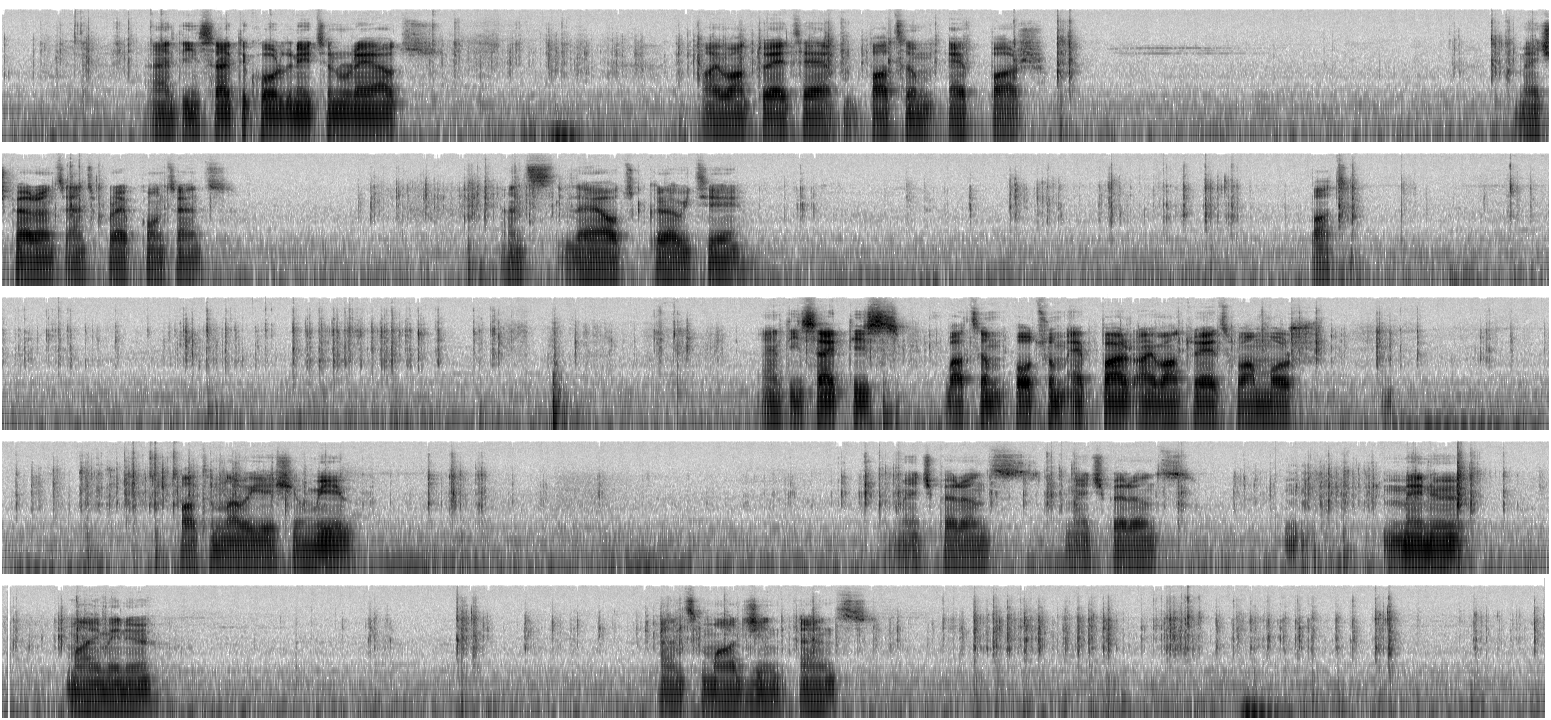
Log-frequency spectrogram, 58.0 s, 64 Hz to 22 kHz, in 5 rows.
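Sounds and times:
steady low hum: 0.0 - 57.9
typing on computer keyboard: 19.2 - 20.9, 22.9 - 27.0, 33.0 - 36.6, 40.6 - 41.6, 44.0 - 47.0, 49.1 - 51.5, 52.4 - 57.9.

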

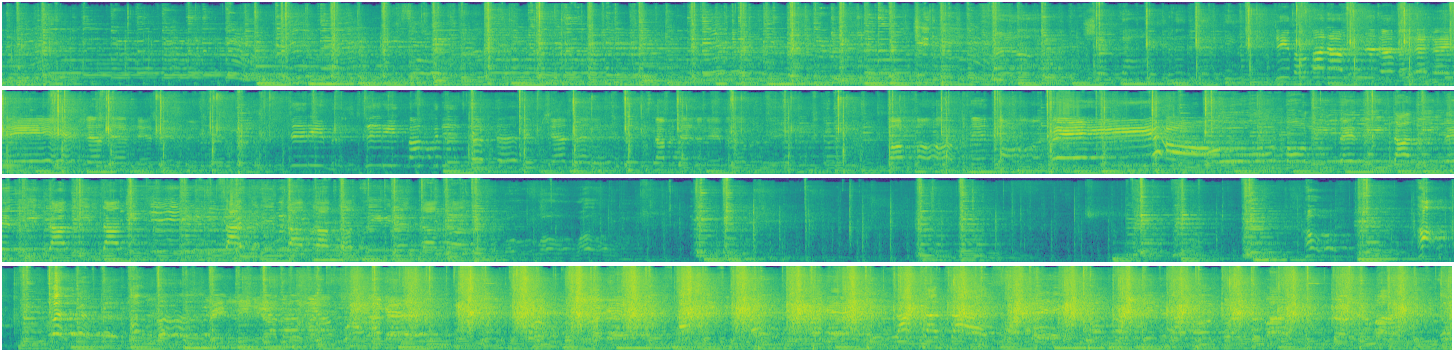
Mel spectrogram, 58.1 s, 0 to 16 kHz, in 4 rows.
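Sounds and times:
acoustic string band playing: 0.0 - 34.6, 35.8 - 37.3, 38.0 - 39.6, 40.2 - 58.0
person singing: 0.3 - 7.7, 8.7 - 35.4, 42.1 - 58.0.

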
